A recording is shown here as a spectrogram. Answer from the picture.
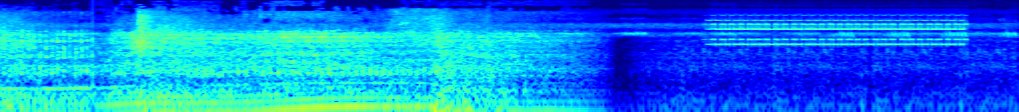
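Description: A rumbling engine with a low hum rising in pitch and two knocks, cut off suddenly after about four and a half seconds; then a steady electronic ringing tone from a mobile phone sounds for about two seconds.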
